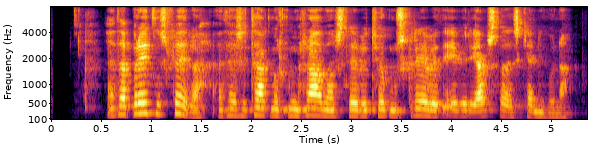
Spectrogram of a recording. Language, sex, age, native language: Icelandic, female, 50-59, Icelandic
